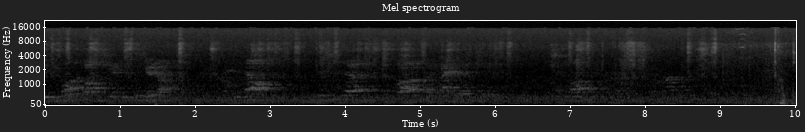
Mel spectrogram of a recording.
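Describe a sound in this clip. A felt marker squeaks and scratches across paper.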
